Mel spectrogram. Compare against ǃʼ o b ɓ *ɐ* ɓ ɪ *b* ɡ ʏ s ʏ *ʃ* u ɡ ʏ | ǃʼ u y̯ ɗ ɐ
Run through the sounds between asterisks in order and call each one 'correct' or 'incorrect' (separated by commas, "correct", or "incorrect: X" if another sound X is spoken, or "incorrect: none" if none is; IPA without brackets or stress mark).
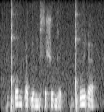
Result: correct, correct, correct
